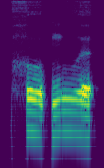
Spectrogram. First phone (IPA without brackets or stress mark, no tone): h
